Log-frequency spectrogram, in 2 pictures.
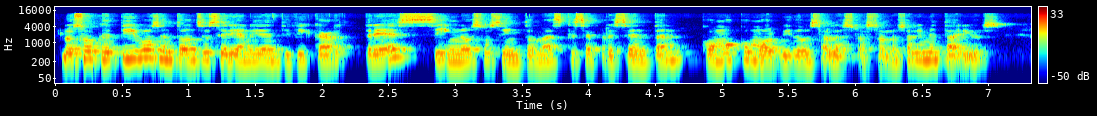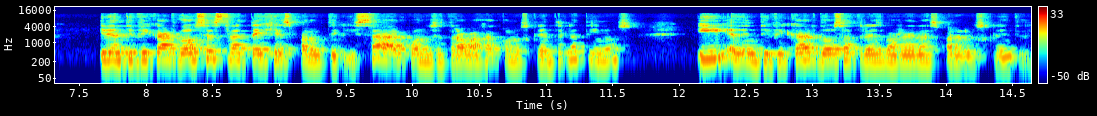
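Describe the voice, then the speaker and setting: A woman with a Mexican accent presenting a mental health lesson, measured, pausing often to restart phrases. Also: mid-range voice, darkish tone, echoey room. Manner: measured, with frequent hesitations and restarts. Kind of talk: educational webinar presentation.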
